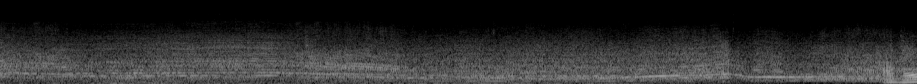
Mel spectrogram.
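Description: A race car in an LMSC series qualifying session at Kern rejoins the track, its engine droning steadily with rising and falling pitch from moderate distance, nearing and swelling louder toward the end; no talk is heard.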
